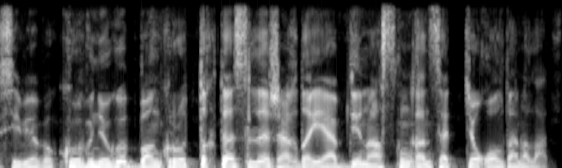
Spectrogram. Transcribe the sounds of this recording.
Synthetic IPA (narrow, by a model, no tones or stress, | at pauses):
se̞be̞bɪkʲʰɵbɪne̞kʲʰɵp̚baŋkro̞t̪ːəq̚t̪ʰæsɪlɪʒɑʁd̪ɑjæb̚d̪e̞nɑsqəɴʁɑnsæt̪ːe̞qʰo̞lˠd̪ɑnəlˠɑ̰d̪ə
